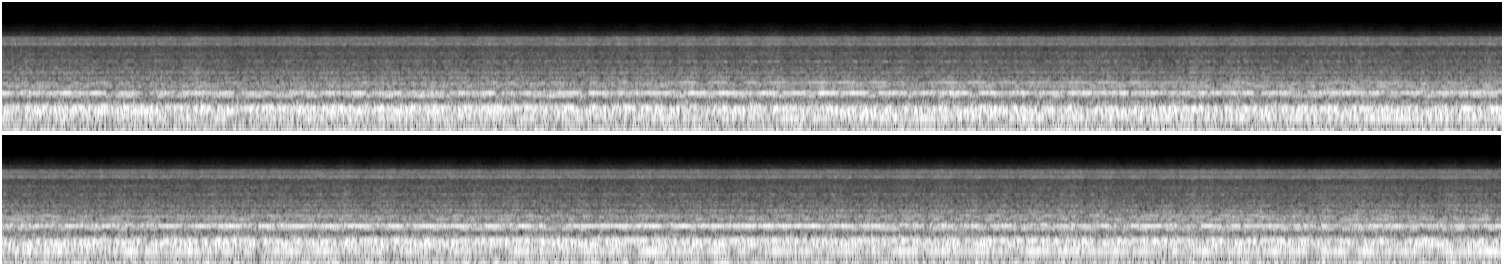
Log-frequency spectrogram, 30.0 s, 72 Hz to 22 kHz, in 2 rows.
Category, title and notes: Sound effects > Experimental
"The despair grew into something with its own motivations and goals." For this upload I placed a Zoom H4n multitrack recorder in the center of a room in my home and captured ambient noises. Then, with Audacity, I tinkered with effects such as pitch and speed to create the final piece here.
heavy, melancholy, zoom-h4n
